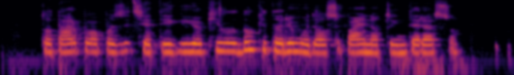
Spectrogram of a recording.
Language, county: Lithuanian, Kaunas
